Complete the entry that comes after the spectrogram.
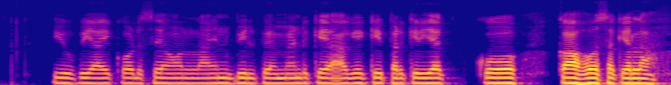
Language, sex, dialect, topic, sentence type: Magahi, male, Southern, banking, question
